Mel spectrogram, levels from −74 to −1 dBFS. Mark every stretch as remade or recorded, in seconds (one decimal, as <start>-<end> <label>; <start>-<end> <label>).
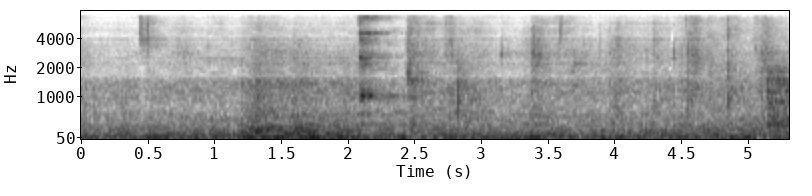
0.0-4.7 remade; 4.7-5.3 recorded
